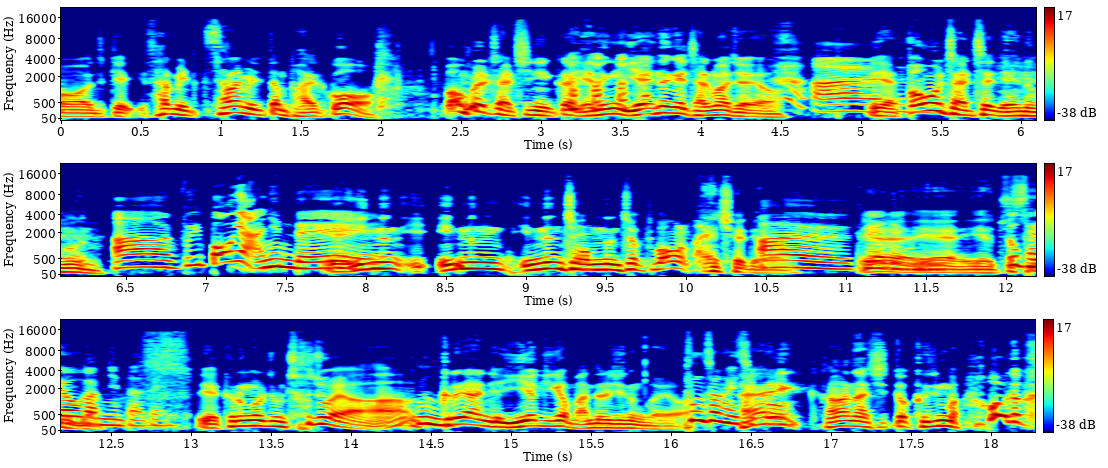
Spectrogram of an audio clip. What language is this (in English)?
Korean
